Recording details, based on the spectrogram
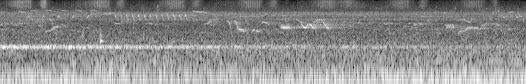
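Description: Bush crickets give high, rhythmic buzzy pulses over a steady hum, with faint bird chirps.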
